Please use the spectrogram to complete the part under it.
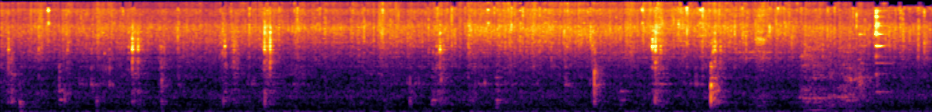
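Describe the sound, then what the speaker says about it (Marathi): Okra and turmeric are stirred into a hot frying pan for a no-onion, no-garlic Marathi dish, a soft steady sizzle punctuated by intermittent spatula scrapes and clacks. "थोडीशी हळद घालायची आणि आता ही भेंडी घालायची मिक्स करून घ्यायचे"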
